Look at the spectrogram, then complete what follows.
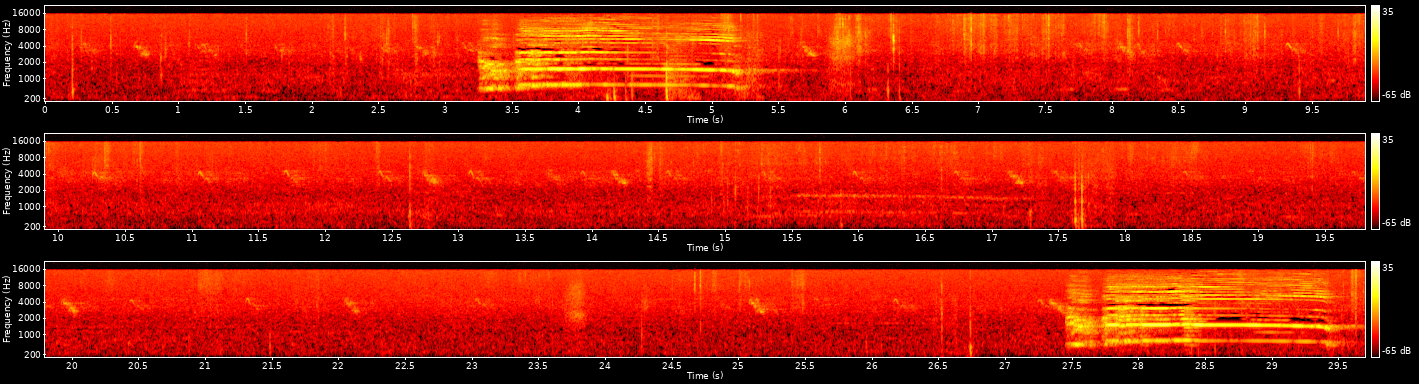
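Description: A rooster crowing twice, each crow about two seconds long, the first a few seconds in and the second near the end. Faint scuffs and ticks in between.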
